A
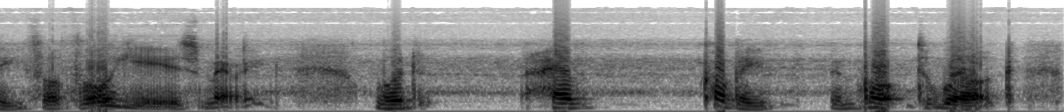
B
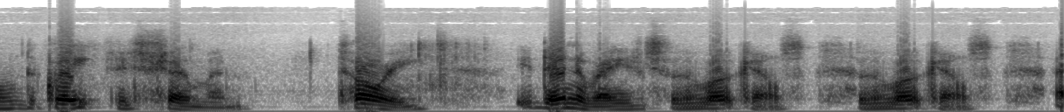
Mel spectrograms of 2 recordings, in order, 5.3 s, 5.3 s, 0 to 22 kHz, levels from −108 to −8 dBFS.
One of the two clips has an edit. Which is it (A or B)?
B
